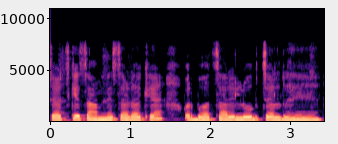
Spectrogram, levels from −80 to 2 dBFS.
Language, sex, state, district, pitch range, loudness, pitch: Hindi, female, Jharkhand, Deoghar, 230-245 Hz, -11 LUFS, 240 Hz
